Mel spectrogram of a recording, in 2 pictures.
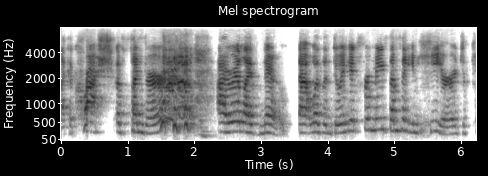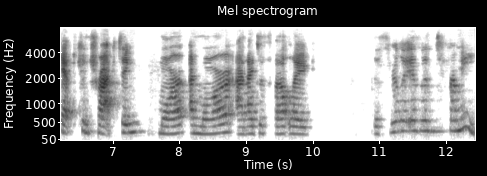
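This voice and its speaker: A plain, everyday voice from a woman with an American accent, fairly high in pitch, with ordinary pitch variation, big swings in loudness and a fairly slow pace. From Egypt, raised also in France and Saudi Arabia. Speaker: happiness and fulfilment coach. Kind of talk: podcast interview.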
